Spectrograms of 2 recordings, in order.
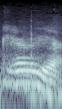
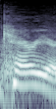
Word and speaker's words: Cerier: Like a hard C. Oh, Carrier. Carrier, yeah.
